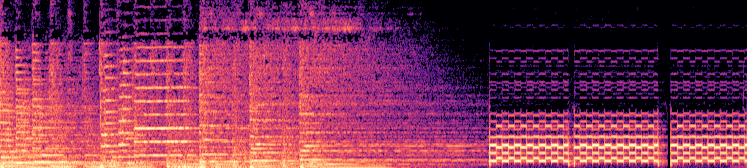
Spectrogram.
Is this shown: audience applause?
no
